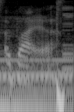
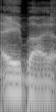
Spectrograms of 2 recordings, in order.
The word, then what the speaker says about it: abaya: this garment right here abaya abaya oh can you spell bio a-b-a-y-a so the a is silent in the in the beginning abaya oh oh you said a-bye okay i thought you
